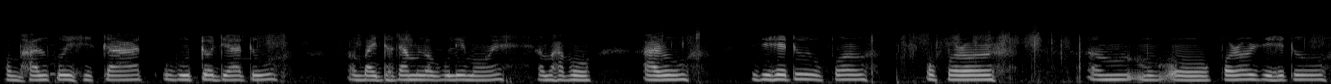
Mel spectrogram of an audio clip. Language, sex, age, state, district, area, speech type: Assamese, female, 30-45, Assam, Golaghat, urban, spontaneous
